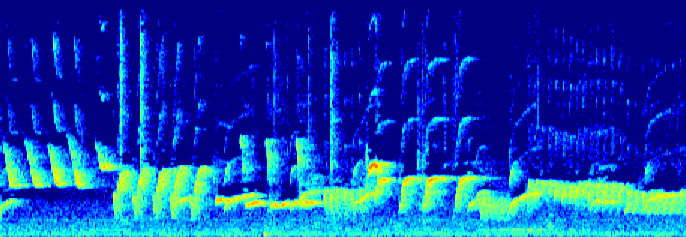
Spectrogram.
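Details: Courting Yorkshire canary cock singing to a hen: fast trilled tours of repeated sweeping notes that shift pitch between phrases, with a few sharp, high accents and a faint background hum.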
